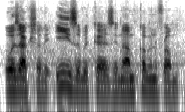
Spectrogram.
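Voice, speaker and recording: A man from Jamaica with a Jamaican accent, a guest chatting casually in an interview, relaxed and quick to laugh. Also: mid-range voice, crowd noise. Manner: relaxed, laughs often, repeats "yeah" and "you know". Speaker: guest, real estate investor.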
